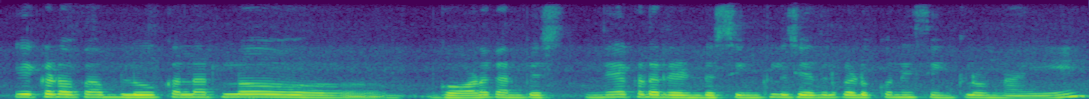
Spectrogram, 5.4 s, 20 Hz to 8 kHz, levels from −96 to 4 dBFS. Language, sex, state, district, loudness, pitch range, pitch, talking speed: Telugu, female, Andhra Pradesh, Sri Satya Sai, -15 LUFS, 180-205 Hz, 190 Hz, 145 wpm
